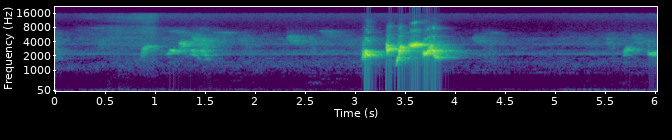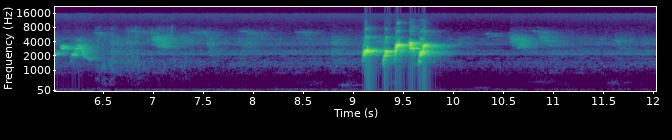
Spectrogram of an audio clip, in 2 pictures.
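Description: A songbird singing short phrases of several quick notes, one phrase about every three seconds, the loudest about three and nine seconds in. A faint steady high tone runs underneath.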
